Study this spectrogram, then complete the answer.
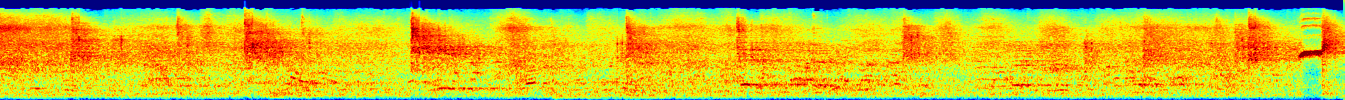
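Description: Skates scrape and carve across the ice.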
